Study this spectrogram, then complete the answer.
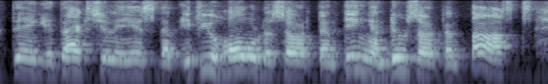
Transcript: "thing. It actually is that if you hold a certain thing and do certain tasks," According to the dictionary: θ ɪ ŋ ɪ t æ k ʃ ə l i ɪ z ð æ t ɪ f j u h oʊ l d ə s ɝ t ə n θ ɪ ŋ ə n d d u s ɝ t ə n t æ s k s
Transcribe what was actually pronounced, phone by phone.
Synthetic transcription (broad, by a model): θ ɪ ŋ ɪ t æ k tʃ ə l i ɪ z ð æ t ɪ f j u h oʊ l d ə s ɝ t ə n θ ɪ ŋ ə n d d u s ɝ t ə n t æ s k s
